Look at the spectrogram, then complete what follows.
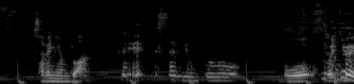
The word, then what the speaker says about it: Sauvignon Blanc: How do you say Sauvignon Blanc? Sauvignon Blanc. Sauvignon Blanc. Oh, when you're in Georgia, son. You're in Georgia, kid. It's kind of like saying blunt.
